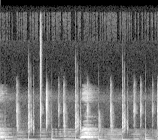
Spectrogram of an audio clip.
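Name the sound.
dog barking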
